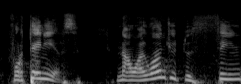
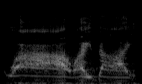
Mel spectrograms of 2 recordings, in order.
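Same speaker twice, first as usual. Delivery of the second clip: mock dying gasp; 10 semitones higher, 11 dB quieter, much slower than usual. Retold reaction to the desert heat.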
